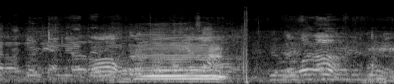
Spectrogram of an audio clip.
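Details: Hallikar cattle at the K G Temple cattle market, held every Monday in Gubbi taluk, Tumakuru district: one steady, drawn-out moo lasting about a second, then a sharp knock and a shorter moo, with background chatter.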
